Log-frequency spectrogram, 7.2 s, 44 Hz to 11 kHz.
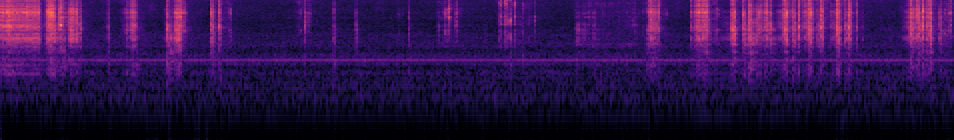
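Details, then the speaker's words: Whistle motor in 1949 Lionel 2026's tender at 14 volts, actuated by hand, drawing a couple amps before teardown: thin steady hum broken by irregular scratchy clicking bursts; weak, sluggish running. "Yeah, getting a little action. Yeah, we're at 14 volts here, so let's try a little more."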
